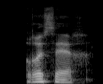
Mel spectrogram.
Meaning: inflection of resserrer: 1. first/third-person singular present indicative/subjunctive 2. second-person singular imperative
- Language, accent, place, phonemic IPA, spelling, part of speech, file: French, France, Lyon, /ʁə.sɛʁ/, resserre, verb, LL-Q150 (fra)-resserre.wav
